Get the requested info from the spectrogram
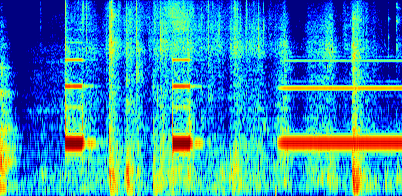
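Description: Hospital heart-monitor sound effect: two short beeps about a second apart, then a continuous flatline tone from nearly three seconds in, signalling that the 'patient' has died. A few faint knocks come between the beeps.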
